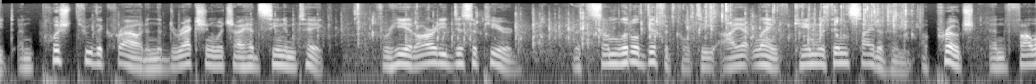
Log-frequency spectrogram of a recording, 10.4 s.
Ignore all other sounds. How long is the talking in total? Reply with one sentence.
The talking can be heard for 10 seconds in total.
